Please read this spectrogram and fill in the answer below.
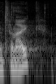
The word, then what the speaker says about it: Teneycke: Just my name, Jim Tenyck. – Jim Tenyck. And can you spell that? J-I-M? – T-E-N-E-Y-C-K-E.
